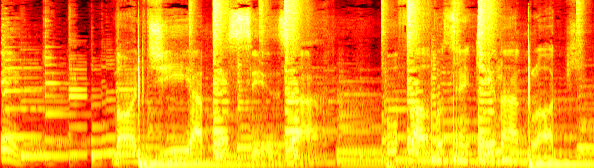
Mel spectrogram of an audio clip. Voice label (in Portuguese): bom dia princesa high pitch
